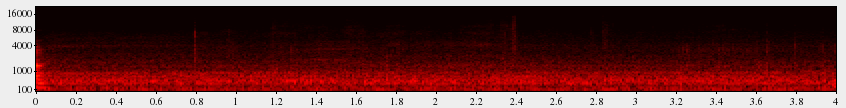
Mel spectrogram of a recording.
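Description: Steady low hum of room background noise, with a few faint light ticks from stickers and paper being handled on a planner page.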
